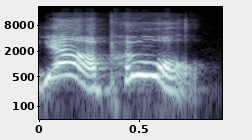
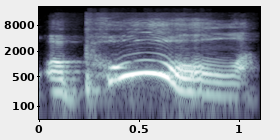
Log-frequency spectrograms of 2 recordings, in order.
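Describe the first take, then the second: First: Loud, high Southern pool with an added syllable; Southern accent. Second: Slow, loud dawning realisation; northerner finally understanding. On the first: Southerner confirming pool to the northerner, emphatic Southern accent. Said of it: "I add a syllable to everything". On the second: Northerner finally understands the word, drawn-out imitated realisation. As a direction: draw out pool as it clicks. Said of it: "somebody from up north". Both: Retold or imitated.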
